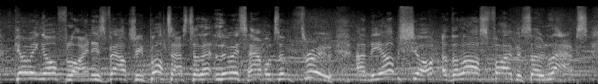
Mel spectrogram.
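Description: Noticeable background noise sits under a man talking at a fairly quick pace, the sound dry with no echo. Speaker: lead race commentator. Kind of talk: commentary.

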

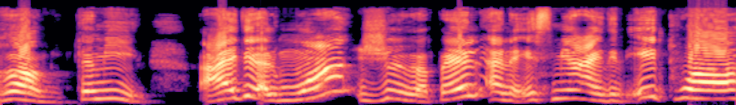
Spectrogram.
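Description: A woman with an Egyptian accent speaks at an extremely high pitch and a fairly slow pace. Her pitch swings very widely over a quiet background. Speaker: French teacher. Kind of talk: lesson. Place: studio.

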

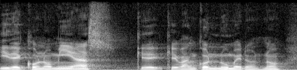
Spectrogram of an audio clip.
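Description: This man talks at a very slow pace. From Valencia region, Spain. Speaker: human resources graduate; podcast guest. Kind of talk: casual interview. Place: studio. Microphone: studio mic.

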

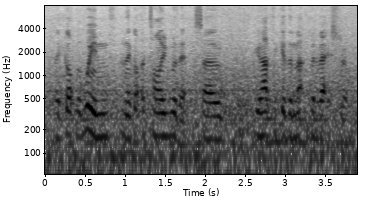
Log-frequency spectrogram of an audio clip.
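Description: Over loud background noise, a man talks at a very fast pace in a dry sound with no echo. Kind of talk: interview answer. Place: boat.

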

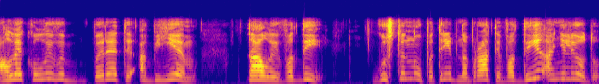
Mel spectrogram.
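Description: This is an ordinary speaking voice from a woman, fairly high in pitch, with lively intonation. She keeps a moderate pace, and the sound is dry and close with no echo. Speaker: physics teacher. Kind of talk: school lesson. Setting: online lesson recording. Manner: instructive, informal.

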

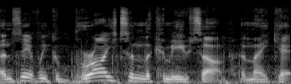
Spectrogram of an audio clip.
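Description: Someone speaks at a moderate pace in a dry sound with no echo and light background noise. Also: man. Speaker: vlogger presenter. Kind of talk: casual vlog chat. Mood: wry, humorous. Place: street. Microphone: phone near.

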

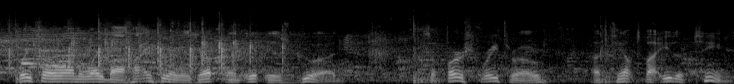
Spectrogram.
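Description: With music in the background, a man talks at a fairly slow pace in an upbeat tone with lively intonation. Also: medium pitch for a man, dry sound with no echo. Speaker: basketball play-by-play announcer. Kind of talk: live sports commentary, play-by-play. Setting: broadcast from the arena. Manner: upbeat broadcaster energy, rattling off names and scores. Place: stadium. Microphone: headset.

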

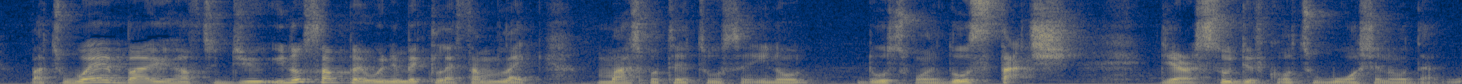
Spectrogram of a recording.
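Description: A man at a very fast pace, animated in tone, with lively intonation. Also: medium pitch for a man. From Africa. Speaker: YouTuber. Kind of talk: casual monologue vlog. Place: home room.

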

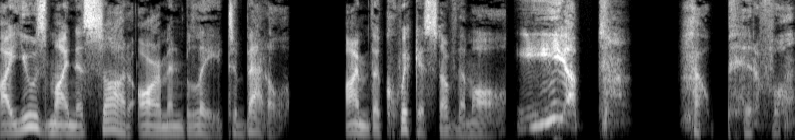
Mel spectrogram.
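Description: A man puts on a character voice at medium pitch, using lively intonation at a fairly slow pace. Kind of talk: video game character voice lines. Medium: dub. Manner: intense, shouted battle cries.

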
